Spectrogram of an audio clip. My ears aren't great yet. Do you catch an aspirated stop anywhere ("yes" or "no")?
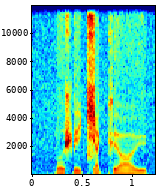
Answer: no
